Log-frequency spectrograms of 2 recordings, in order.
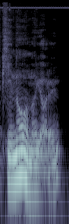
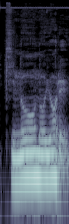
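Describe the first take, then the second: First: Kino no yoru with its usual accent kept; standard pitch. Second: Kino no yoru said with no flattened; accent lost on no. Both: Shown as a demonstration. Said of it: "instead of".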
